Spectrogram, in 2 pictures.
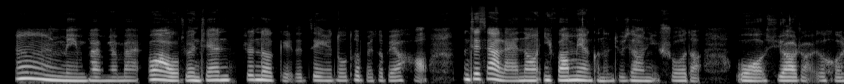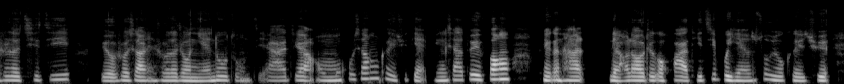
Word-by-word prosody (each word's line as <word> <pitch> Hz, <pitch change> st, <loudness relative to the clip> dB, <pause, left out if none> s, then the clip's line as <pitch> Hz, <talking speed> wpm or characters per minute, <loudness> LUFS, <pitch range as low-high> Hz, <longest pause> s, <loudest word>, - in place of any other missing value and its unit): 嗯， 265 Hz, -5 st, +4 dB
明 170 Hz, -1 st, +2 dB
白 175 Hz, 0 st, -1 dB
明 170 Hz, 0 st, -3 dB
白。 175 Hz, 0 st, -6 dB
哇， 215 Hz, -2 st, +6 dB
我 175 Hz, -, +3 dB
觉 -, -, -21 dB
得 185 Hz, 0 st, +2 dB
你 175 Hz, -, +4 dB
今 195 Hz, +2 st, 0 dB
天 200 Hz, 0 st, +4 dB
真 215 Hz, -1 st, +1 dB
的 205 Hz, -2 st, +5 dB
给 165 Hz, -2 st, -14 dB
的 160 Hz, -, -12 dB
建 180 Hz, +1 st, -5 dB
议 175 Hz, -, -5 dB
都 180 Hz, 0 st, -8 dB
特 200 Hz, +1 st, -5 dB
别 165 Hz, -4 st, -11 dB
特 175 Hz, -, -11 dB
别 175 Hz, +1 st, -6 dB
好。 190 Hz, -, -9 dB, 0.3 s
那 235 Hz, -, +2 dB
接 250 Hz, +2 st, +4 dB
下 245 Hz, -1 st, +4 dB
来 170 Hz, -4 st, -1 dB
呢， 180 Hz, 0 st, +2 dB
一 200 Hz, -, +1 dB
方 190 Hz, -1 st, +4 dB
面 195 Hz, -2 st, +5 dB
可 180 Hz, -1 st, -7 dB
能 160 Hz, +1 st, -5 dB
就 170 Hz, 0 st, -11 dB
像 170 Hz, -1 st, -2 dB
你 160 Hz, -, -6 dB
说 175 Hz, -1 st, -6 dB
的， 155 Hz, -3 st, -9 dB, 0.3 s
我 165 Hz, -2 st, 0 dB
需 170 Hz, +1 st, -11 dB
要 175 Hz, -1 st, +3 dB
找 170 Hz, -1 st, -11 dB
一 -, -, -21 dB
个 180 Hz, -, -7 dB
合 165 Hz, -1 st, -8 dB
适 190 Hz, -, -5 dB
的 190 Hz, -1 st, +1 dB
契 185 Hz, +2 st, -10 dB
机， 220 Hz, +3 st, -7 dB, 0.2 s
比 170 Hz, -, -10 dB
如 165 Hz, -, 0 dB
说 185 Hz, +2 st, -1 dB
像 180 Hz, -1 st, +1 dB
你 -, -, -5 dB
说 175 Hz, 0 st, -3 dB
的 175 Hz, -, +1 dB
这 175 Hz, -, -1 dB
种 170 Hz, -1 st, +3 dB
年 165 Hz, +1 st, 0 dB
度 190 Hz, 0 st, +1 dB
总 175 Hz, -2 st, -11 dB
结 -, -, -25 dB
啊， 175 Hz, -1 st, -7 dB
这 195 Hz, +1 st, -10 dB
样 175 Hz, -2 st, 0 dB
我 -, -, -6 dB
们 175 Hz, +1 st, +1 dB
互 235 Hz, -, -12 dB
相 265 Hz, +4 st, -3 dB
可 250 Hz, -4 st, -7 dB
以 200 Hz, -, -3 dB
去 200 Hz, -, -20 dB
点 175 Hz, -4 st, -5 dB
评 180 Hz, -1 st, -1 dB
一 -, -, +1 dB
下 205 Hz, +2 st, -4 dB
对 220 Hz, +1 st, +3 dB
方。 235 Hz, +3 st, +6 dB, 0.3 s
可 195 Hz, -, +1 dB
以 -, -, +4 dB
跟 190 Hz, 0 st, +3 dB
他 185 Hz, 0 st, +2 dB, 0.2 s
聊 175 Hz, -3 st, +1 dB
聊 180 Hz, 0 st, +5 dB
这 180 Hz, 0 st, 0 dB
个 180 Hz, -, +2 dB
话 180 Hz, 0 st, 0 dB
题， 185 Hz, +2 st, -4 dB
既 225 Hz, +7 st, -10 dB
不 220 Hz, -3 st, +2 dB
严 175 Hz, -2 st, +2 dB
肃 225 Hz, +5 st, -9 dB
又 190 Hz, -3 st, 0 dB
可 180 Hz, -1 st, -3 dB
以 165 Hz, -, -1 dB
去 175 Hz, +1 st, 0 dB
180 Hz, 345 characters per minute, -22 LUFS, 175-200 Hz, 0.3 s, 哇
